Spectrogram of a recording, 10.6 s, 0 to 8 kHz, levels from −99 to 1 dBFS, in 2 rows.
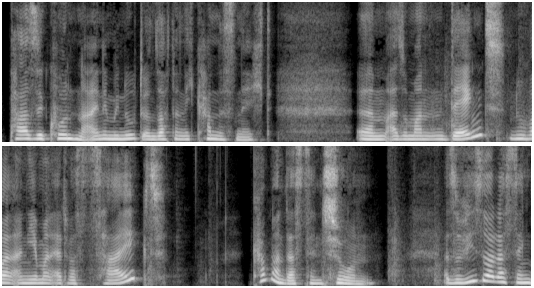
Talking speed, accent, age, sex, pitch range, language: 170 wpm, German, 30-49, female, 185-225 Hz, German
